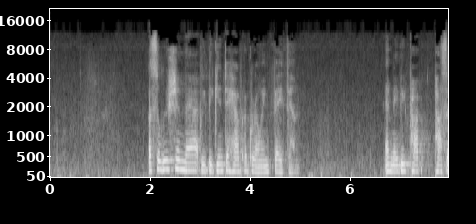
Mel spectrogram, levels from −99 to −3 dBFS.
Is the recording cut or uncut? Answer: cut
